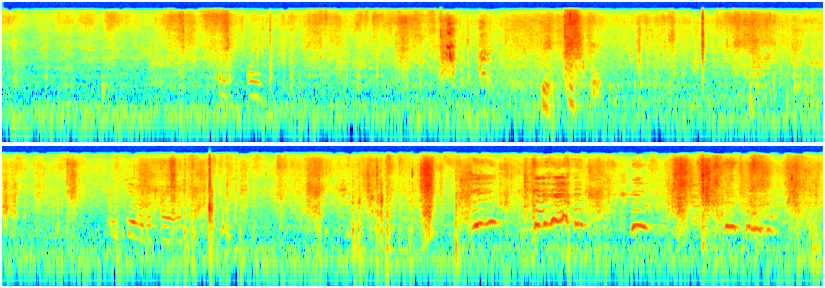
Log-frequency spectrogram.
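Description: A dog's paws rustle through grass.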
